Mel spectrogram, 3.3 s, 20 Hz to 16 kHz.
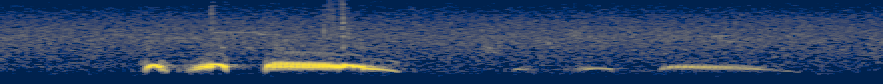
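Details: Spotted dove, described as a crisp, prolific 'kuk 1' caller, giving one loud phrase of two quick coos and a drawn-out descending croo, then a softer, distant-sounding echoing phrase.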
